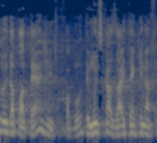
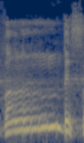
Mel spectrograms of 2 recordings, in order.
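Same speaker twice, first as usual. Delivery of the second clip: slow, loud stretched Wanderson; drawn-out name; 5 semitones higher, 6 dB louder, much slower than usual. Real, not acted. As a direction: stretch the name to tease him. Drawling name at audience member. (nome bem arrastado e alto, provocando)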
